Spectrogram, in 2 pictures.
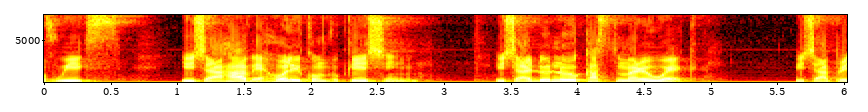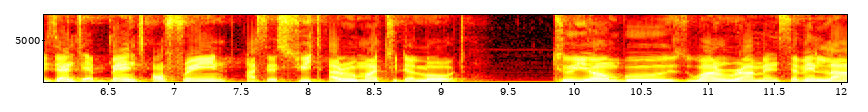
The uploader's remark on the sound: Sermon preached at CBC Shiashie Campus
